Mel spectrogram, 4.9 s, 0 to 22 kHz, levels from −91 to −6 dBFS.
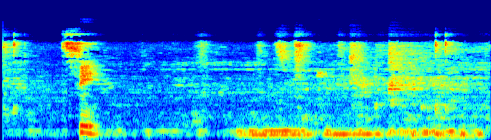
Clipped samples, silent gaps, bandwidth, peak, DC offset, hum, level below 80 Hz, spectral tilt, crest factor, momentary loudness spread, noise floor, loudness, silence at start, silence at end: under 0.1%; none; 10.5 kHz; 0 dBFS; under 0.1%; none; -56 dBFS; -1.5 dB/octave; 22 dB; 26 LU; -47 dBFS; -18 LUFS; 0 s; 0 s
